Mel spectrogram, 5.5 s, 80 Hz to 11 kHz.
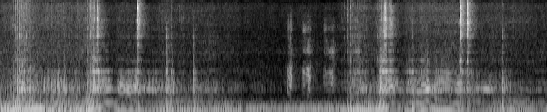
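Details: Acura Integra GSR B18C1 after rebuild with Supertech head gasket and ARP head studs, running rich at 11.4 air-fuel: smooth idle rising into quick clean revs and settling back, no knock, miss or rattle; engine sounds healthy.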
